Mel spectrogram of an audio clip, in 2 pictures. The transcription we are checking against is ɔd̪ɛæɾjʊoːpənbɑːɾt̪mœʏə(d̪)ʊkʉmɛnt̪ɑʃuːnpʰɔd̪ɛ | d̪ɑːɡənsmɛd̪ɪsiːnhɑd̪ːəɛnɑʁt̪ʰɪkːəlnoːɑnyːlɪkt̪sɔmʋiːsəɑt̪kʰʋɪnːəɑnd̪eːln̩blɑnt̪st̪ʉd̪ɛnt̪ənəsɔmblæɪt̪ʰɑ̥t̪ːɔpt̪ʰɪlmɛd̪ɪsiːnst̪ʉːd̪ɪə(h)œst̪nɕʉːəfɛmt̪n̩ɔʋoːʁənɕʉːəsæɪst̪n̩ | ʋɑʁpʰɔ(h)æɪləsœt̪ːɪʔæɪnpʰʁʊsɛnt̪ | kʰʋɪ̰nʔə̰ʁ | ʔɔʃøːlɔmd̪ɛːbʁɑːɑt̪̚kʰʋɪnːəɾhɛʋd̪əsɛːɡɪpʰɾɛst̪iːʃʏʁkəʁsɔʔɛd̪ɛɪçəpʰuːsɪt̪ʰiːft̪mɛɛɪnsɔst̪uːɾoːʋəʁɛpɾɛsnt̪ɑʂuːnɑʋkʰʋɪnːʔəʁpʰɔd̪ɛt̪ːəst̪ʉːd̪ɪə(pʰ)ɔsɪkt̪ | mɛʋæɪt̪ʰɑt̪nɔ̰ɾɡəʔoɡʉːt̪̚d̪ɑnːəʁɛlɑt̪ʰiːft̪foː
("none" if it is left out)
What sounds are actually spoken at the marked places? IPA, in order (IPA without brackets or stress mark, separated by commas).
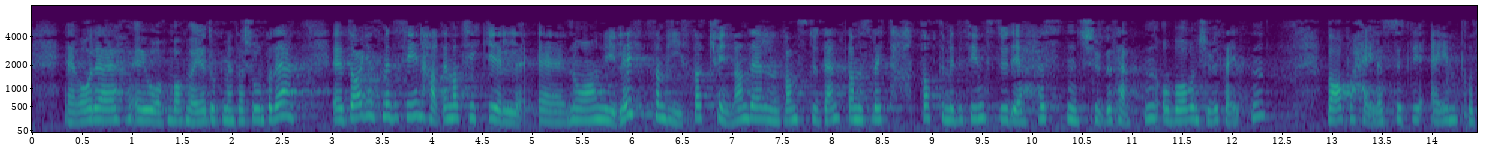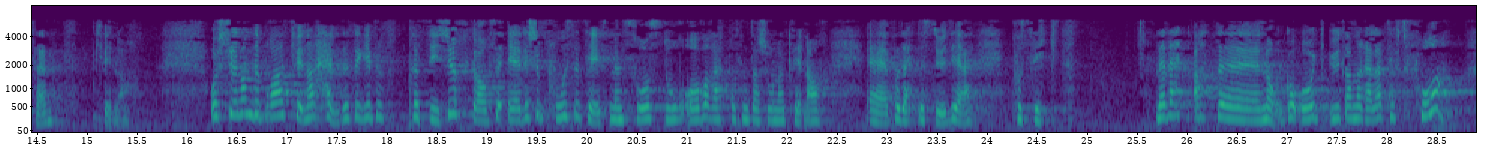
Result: d̪, h, h, pʰ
